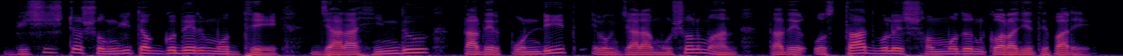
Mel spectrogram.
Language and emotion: Bengali, neutral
